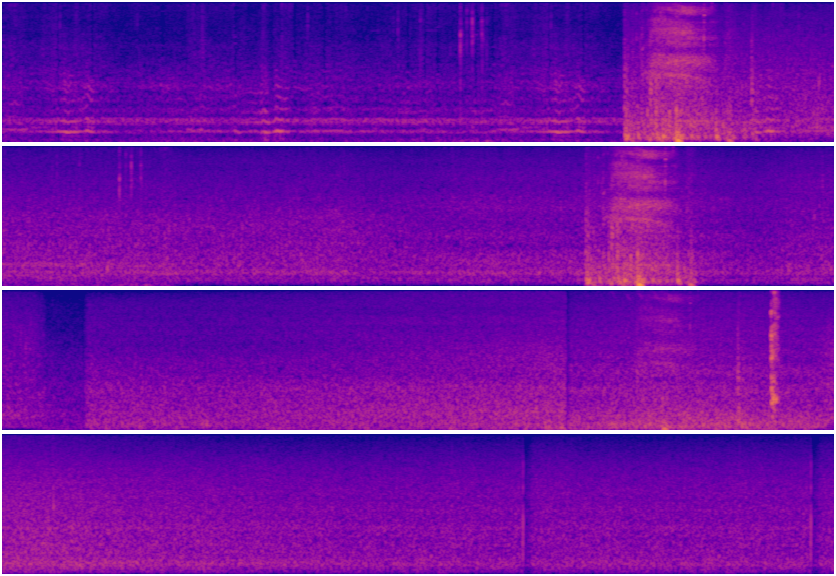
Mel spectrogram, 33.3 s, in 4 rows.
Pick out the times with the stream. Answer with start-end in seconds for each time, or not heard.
6.2-33.2.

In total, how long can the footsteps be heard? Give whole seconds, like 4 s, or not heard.
not heard.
